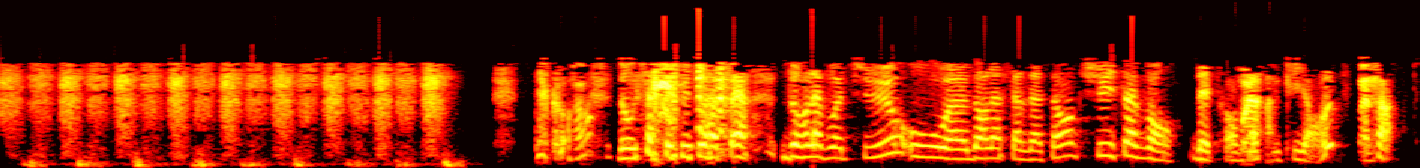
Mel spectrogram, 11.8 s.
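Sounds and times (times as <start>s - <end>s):
rapid breathing in and out through nose: 0.0s - 4.4s
laughter: 4.5s - 6.5s
speech: 4.8s - 11.7s.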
